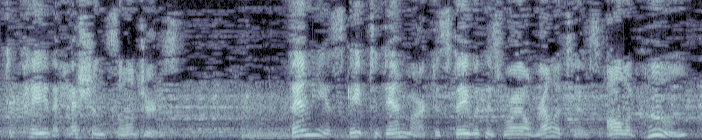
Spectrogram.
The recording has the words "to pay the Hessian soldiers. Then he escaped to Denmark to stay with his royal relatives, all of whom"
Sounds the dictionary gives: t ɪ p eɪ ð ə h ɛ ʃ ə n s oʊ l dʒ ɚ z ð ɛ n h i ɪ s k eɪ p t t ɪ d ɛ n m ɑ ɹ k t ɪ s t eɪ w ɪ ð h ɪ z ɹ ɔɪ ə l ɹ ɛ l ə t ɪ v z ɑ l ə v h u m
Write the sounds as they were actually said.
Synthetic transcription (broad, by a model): t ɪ p eɪ ð ə h ɛ ʃ ə n s oʊ l dʒ ɚ z ð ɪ n i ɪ s k eɪ p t t ɪ d ɛ n m ɑ ɹ k t ɪ s t eɪ w ɪ ð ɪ z ɹ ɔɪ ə l ɹ ɛ l ə t ɪ v z ɑ l ə v h u m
